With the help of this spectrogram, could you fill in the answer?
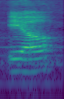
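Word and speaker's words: heir: Okay, they are air, this. So here H is silent.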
